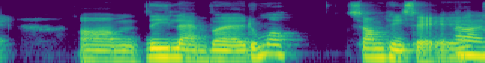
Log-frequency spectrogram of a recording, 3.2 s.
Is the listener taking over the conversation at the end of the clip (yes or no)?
no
